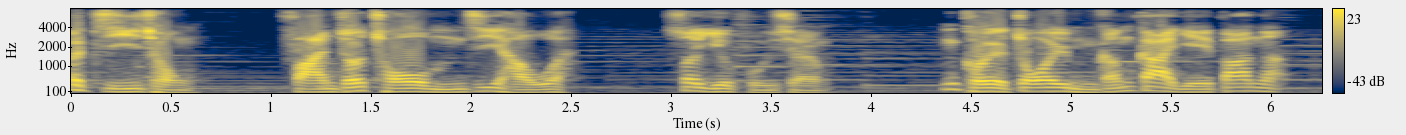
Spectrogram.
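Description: A man's voice: fairly low pitch, expressive, moderate pace, a little mellow. A man narrating a story in a colloquial scripted style, in a dull recording. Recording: dull lo-fi audio, music behind.

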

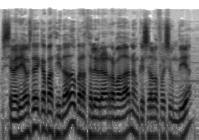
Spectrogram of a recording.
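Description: A man's voice: mid-range voice, very fast, a little hiss or hum. A man interviewing passers-by on a city street with a handheld mic, asking formal questions. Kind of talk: vox pop street questions.

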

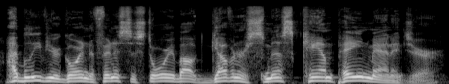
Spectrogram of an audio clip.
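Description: A man's voice: a little high, very animated, normal speed, a little mellow, dry recording, clean studio sound. A man playing a cheerful, courteous radio announcer introducing and chatting in a radio drama. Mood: friendly.

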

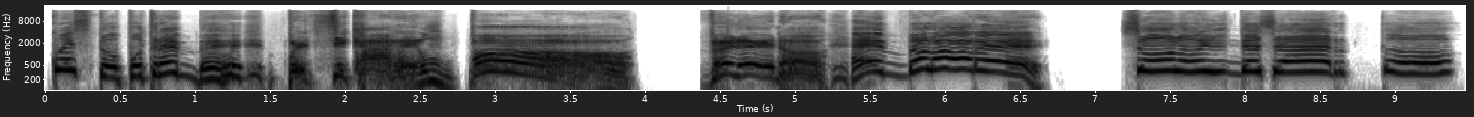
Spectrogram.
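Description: A man playing a manic, gloating scorpion showman villain in a video game, with a gravelly voice, an Italian accent and a theatrical, drawn-out delivery. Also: very high voice, big pitch swings, dry recording, studio quality, heavily acted. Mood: manic, triumphant. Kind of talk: video game character voice lines.

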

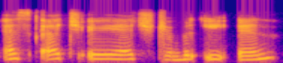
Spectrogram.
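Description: A woman's voice: on the high side, fairly even intonation, moderate pace, a bit bright, no room sound. A woman with a Pakistani accent, answering practice test questions in hesitant, simple beginner English. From Lahore, Pakistan. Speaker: English learner, test candidate. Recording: dull, dry online call audio.

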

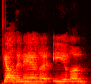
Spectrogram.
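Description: Slow, halting woman lecturer, echoey room. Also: sits low, monotone, fairly bright tone. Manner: halting, thinking aloud, explanatory. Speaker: university lecturer. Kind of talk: academic lecture with slides. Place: indoor room with echo.

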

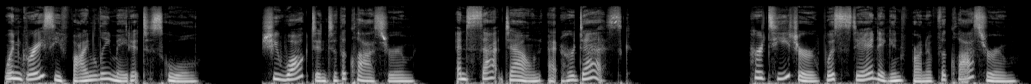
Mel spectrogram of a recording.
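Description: A woman reading a children's story aloud as a storyteller, slow and expressive. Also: medium pitch, dry recording, studio quality.

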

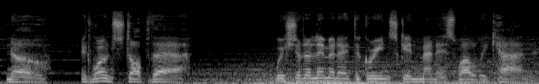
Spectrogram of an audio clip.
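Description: An actor playing a stern older high admiral in a sci-fi game, speaking in a formal, resolute, grandiose way. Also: male voice, normal speed, over music, close to an everyday voice. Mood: grave, measured. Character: commanding stern older male high admiral of a space fleet. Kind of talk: dramatic video game voice acting.

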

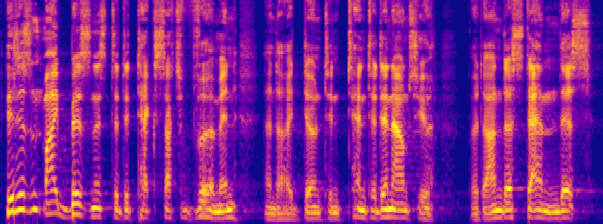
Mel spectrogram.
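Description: A man's voice: lowish voice, normal speed, a little mellow, close to an everyday voice. A man voicing an angry young American man in a storybook, blunt and contemptuous, sneering and growling threats. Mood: menacing. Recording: long reverberant room echo.

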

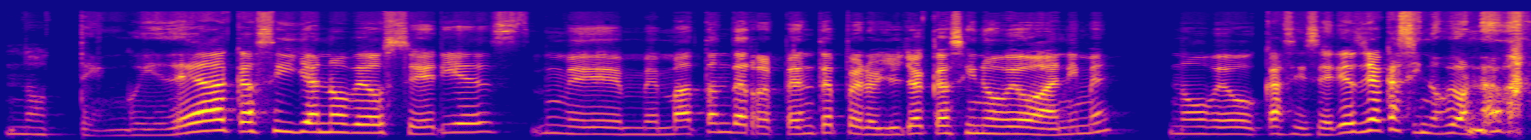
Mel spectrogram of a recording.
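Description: A woman's voice: medium pitch, normal speed. A woman with a Latin American Spanish accent chatting playfully as an interview guest. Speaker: guest, amateur voice actress. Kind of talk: casual interview chat.

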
